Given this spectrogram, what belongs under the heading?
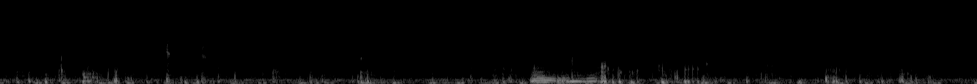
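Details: Low, irregular gurgling stomach rumbles with one longer deep growl midway; ordinary bowel sounds (borborygmi).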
